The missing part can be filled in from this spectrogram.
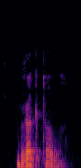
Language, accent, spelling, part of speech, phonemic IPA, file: English, Southern England, rug-pull, noun, /ˈrʌɡˌpʊl/, LL-Q1860 (eng)-rug-pull.wav
- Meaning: A sudden revelation that completely contradicts the assumptions one has been led to believe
